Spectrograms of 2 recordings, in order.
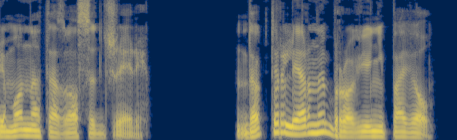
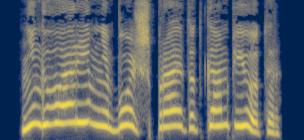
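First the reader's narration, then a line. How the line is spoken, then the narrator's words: Sharp cry. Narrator (Russian): вскрикнула Дакота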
